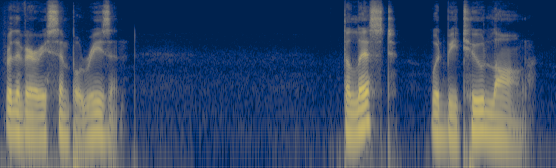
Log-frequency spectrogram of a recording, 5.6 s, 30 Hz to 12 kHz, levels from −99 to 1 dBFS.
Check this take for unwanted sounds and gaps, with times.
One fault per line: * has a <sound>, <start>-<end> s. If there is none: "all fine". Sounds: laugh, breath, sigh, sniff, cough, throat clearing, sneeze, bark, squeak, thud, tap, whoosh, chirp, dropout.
all fine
